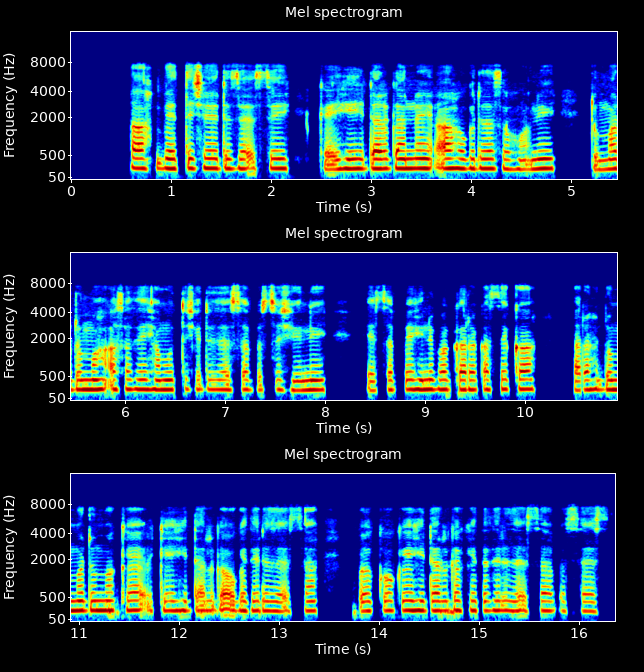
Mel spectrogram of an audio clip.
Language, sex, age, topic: Gamo, female, 18-24, government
